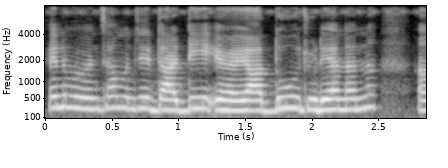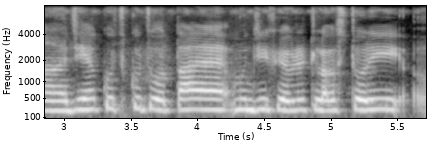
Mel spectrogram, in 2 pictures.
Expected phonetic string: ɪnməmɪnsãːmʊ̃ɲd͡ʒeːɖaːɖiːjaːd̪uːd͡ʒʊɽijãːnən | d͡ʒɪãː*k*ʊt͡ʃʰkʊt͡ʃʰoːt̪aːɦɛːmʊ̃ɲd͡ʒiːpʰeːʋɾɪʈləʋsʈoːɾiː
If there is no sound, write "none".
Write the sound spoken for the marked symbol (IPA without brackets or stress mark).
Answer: k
